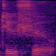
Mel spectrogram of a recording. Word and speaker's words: Du Fu: So today we're going to be going over some of the poetry of Bai and Du Fu, and they are pronounced that way, but they've been translated or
